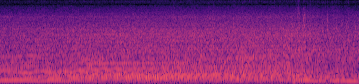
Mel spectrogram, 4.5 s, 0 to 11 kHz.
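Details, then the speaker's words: 2000 Subaru Impreza 2.5 RS on a road test at full throttle right after replacing all four badly worn spark plugs, fitted to cure a shudder and misfire above 4,000 rpm; steady, even pull with no stumble. The new plugs fixed it. "Didn't even miss a beat, so let's take it on the test drive real quick and see if it still does the thing. If it does, I'll get the fuel filter. All right, here we go. Yep, full throttle."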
